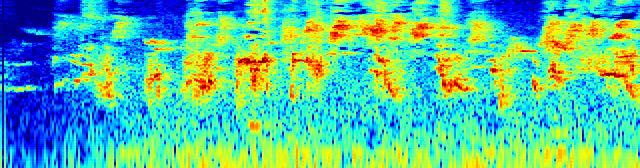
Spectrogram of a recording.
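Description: A Eurasian bullfinch sings a busy run of creaky, squeaky notes and soft piping whistles.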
